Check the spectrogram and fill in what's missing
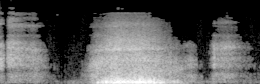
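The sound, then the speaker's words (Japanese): Soft breaths blown out at the listener in three puffs, a role-play succubus's sweet breath attack: a short airy one, a longer fuller exhale in the middle, then a brief final puff, breathy and gentle with no words. “甘い吐息攻撃。”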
